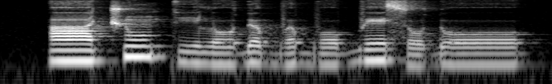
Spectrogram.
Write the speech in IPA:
aː˧ t͡ʃ ũ˦ k i˨ l o˨ ɗ ə˧ b ə˨˦ b oː˧ b e˦ s o˨ ɗ oː˧

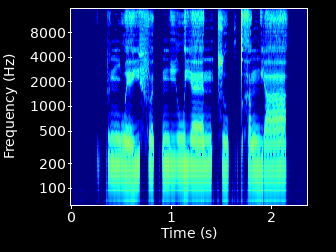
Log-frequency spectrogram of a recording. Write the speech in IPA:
p ɪ˧ ŋ w e˨˥ j f ɵ˧ t̚ ŋ iː˧ w j ɛː˧ n t͡s uː˨ k̚ t̪ʰ ɐ˧ ŋ j aː˧

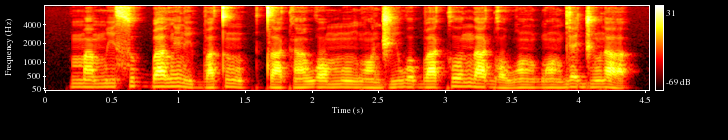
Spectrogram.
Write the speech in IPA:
m ã˧ m i˧ s u˦ ɡ͡b a˦ l ĩ˦˨ ɾ i˨ b a˨˦ t ũ˦˨ | t a˨ k ã˨˦ w ɔ˧ m ũ˧ ɡ ɔ̃˨ d͡ʒ i˨˦ w o˧ b a˧ k o˦ n a˧ ɡ ɔ˨ w ɔ̃˧ ɡ͡b ɔ̃˧ ɡ ɛ˦ d͡ʒ ũ˧ ɾ a˨

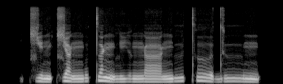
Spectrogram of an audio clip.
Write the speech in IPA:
t͡ɕ e˧˩ n t͡ɕ a˥˨ ŋ o˧˥ t̪ a˥˨ ŋ l i˩ ə̯ ŋ aː˩ ŋ ɯː˧˥ t̪ʰ ɤː˥˨ d ɯː˥˨ m

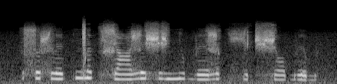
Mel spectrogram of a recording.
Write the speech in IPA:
s o ɬ l e k ŋ͡ǀ ɛ k ɕ ɑ ɮ ɪ ʃ ə ʒ ɲ ɯ b e ɮ ə k ç ə t͡ʃ ʃ ɔ b ɪ b

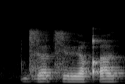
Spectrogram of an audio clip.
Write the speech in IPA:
d͡z œ t͡s ʏː qʼ ə

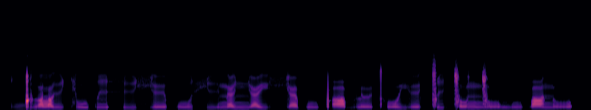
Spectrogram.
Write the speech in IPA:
ɡ͡ǃ ɯ˧˥ lˠ i˨˩˦ c u˥ p i˥ h i˨˩˦ ç e˨˩˦ p u˧˥ ç i˨˩˦ n æ˧ ɲ æ˩˧˩ j ç æ˩˧˩ p u˨˩˦ pʼ ɑ˩˧˩ b l ø˨˩˦ tʰ o˩˧˩ j e˩˧˩ ǀ i˥ ǀ o˥ ŋ͡ǀ o˨˩˦ v u˨˩˦ p ɑ˧ n o˨˩˦

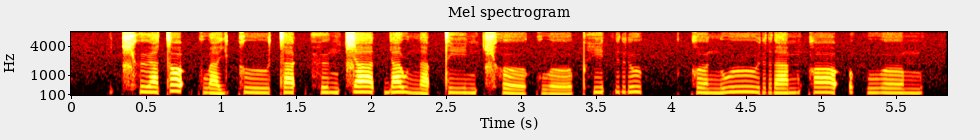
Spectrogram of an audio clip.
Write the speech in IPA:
t͡ɕʰ ɯ˧ a̯ t ɔ˥˩ ʔ k w a˩˦ j k uː˧ t a˦˥ k̚ h ɯ˧ ŋ t͡ɕ aː˥˩ t̚ j a˥˩ w n a˨˩ p̚ t iː˧ ŋ t͡ɕʰ oː˨˩ k w oː˩˦ pʰ i˦˥ t̚ r u˥˩ k̚ | k o˧ n w uː˥˩ r a˦˥ m k ɔ˥˩ ʔ | w o˧ m

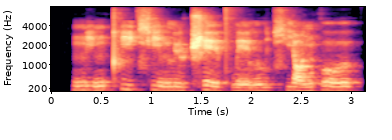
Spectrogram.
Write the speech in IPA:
m i˨˦ ŋ pʰ i˦ t͡ɕʰ i˨ n l y˨˦ ʈ͡ʂʰ e˥˨ ɪ̯ pʰ w e˩ ɪ̯ l u˨˦ t͡ɕʰ j ɑ˨˦ ŋ k o˧ ʊ̯

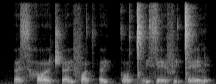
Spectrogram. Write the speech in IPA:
ɐ s h ɒ ə̯ t͡ʃʼ ɐ ɪ̯ f ɒ t͡sʼ ɐ ɪ̯ kː ɔ ɡ͡ǀ ɐ ɪ̯ z ɛ f e ǀ ɛ l

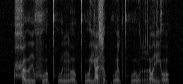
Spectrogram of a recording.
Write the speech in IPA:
ħ ɯː i̯ xʷ ɤː kʷʰ ɯ i̯ ŋ ɤː kʷʼ ɤ j a z o kʷ ɛ l kʷʰ ɯː w r ɔ i̯ j o

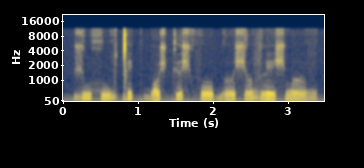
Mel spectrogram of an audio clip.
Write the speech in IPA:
ʒ u x u v ǀ e k b ɔ ʃ kʲ ɤ ʃ f o b ɤ ʃ ɤ v l e ʃ β ɤ v

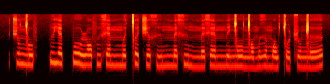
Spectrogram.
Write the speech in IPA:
t͡ʃ o ŋ͡ǀ o f pː ɨ j ɛ pː o ɹ ɔ f ɨ x ɛ mː ə ǀ ə t͡ʃ ə x ɨ mː ɛ x ɨ mː ɛ x ɛ mː e ŋ͡ǀ o ŋ͡ǀ ɔ m ə ɣ ə m ɔ w ǀ o ʈ͡ʂ o ŋ͡ǁ ə

